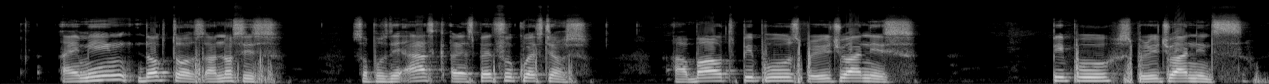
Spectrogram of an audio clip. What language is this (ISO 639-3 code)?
pcm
